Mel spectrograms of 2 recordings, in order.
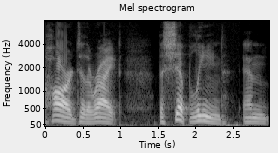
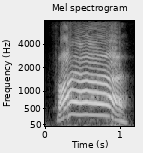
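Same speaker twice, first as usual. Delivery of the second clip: very high, loud drawn-out order; shouted command; 9 dB louder than usual. A narrator's reading. The Admiral orders the private to fire, shouting. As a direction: yell the order impatiently.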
